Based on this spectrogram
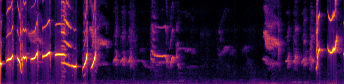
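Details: White-rumped shama luring song: loud, varied whistled phrases with sharp rising and falling slurs, a burst at the start, quieter scratchy notes mid-way, then loud whistles again at the end.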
